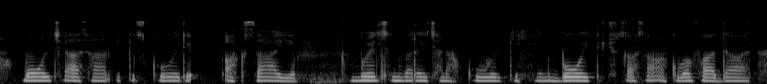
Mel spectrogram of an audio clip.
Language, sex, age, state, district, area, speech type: Kashmiri, female, 18-30, Jammu and Kashmir, Baramulla, rural, spontaneous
